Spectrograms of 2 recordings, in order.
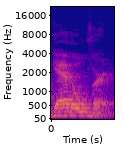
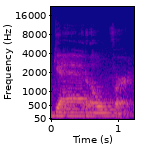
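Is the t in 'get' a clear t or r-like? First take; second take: r-like; r-like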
